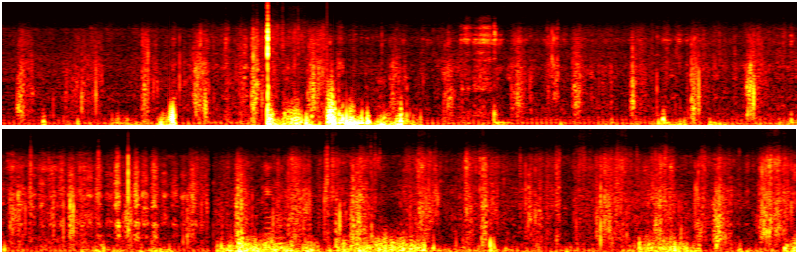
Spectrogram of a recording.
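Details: Penny, a little corgi out in Tuscany, panting in quick breathy bursts with soft footsteps and rustling outdoors; a louder scuffle near the start and a denser run of breaths later.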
